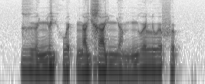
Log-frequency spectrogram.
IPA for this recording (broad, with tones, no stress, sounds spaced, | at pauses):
ɣ ɨ˧˩ ə̯ ɲ ə˧ j h w ə˨˩ t̚ ŋ a˨˦ j ɣ a˧ j ɲ a̤˨˩ m ɲ u˧ ə̯ l u˨˦ ə̯ f ə˨˩ p̚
